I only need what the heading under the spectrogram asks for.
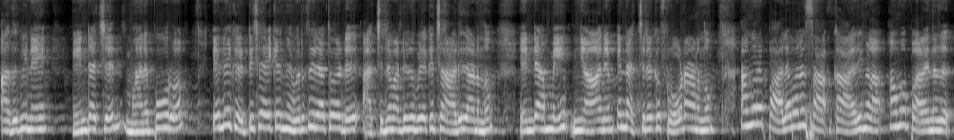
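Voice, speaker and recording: A woman's voice: sits high, fairly quick, a little mellow, natural voice. A woman voicing a hurt young wife who pleads and protests. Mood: upset. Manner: pleading, upset.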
